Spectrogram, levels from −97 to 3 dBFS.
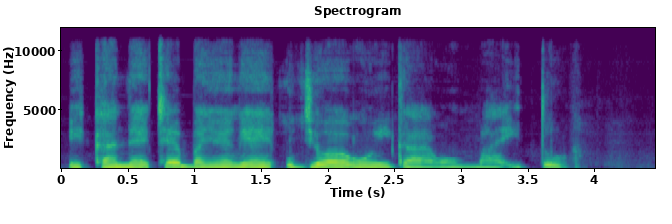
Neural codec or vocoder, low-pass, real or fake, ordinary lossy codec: codec, 24 kHz, 3 kbps, HILCodec; 10.8 kHz; fake; none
